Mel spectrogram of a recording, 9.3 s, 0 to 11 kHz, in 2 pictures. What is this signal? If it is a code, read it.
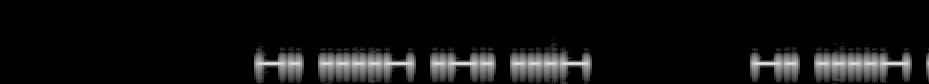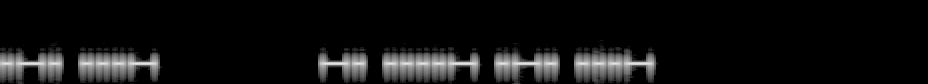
Morse code, heard as a keyed tone, about 32 wpm, 700 Hz. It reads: N4RV N4RV N4RV
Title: USA Call Signs - 4 Characters - Repeated 3x - 30wpm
